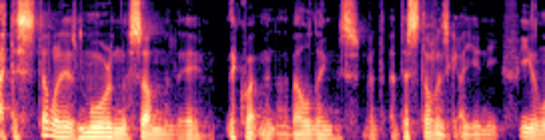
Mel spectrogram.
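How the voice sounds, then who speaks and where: A man's very deep, low voice, fairly even in intonation at a moderate pace, over a quiet background. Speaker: guest. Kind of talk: interview answer. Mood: warm, proud, relaxed. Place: home room. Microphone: studio mic.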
